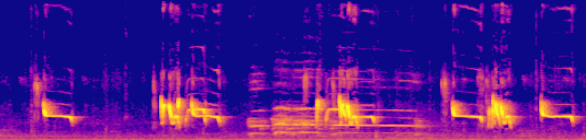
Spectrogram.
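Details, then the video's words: Flowerpecker singing in a song contest: high, thin notes sliding steeply down and levelling off, given in short bursts about every second, with a brief lower, harsher passage partway through. "Chim Sâu Đầu Đỏ Hót Đấu"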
